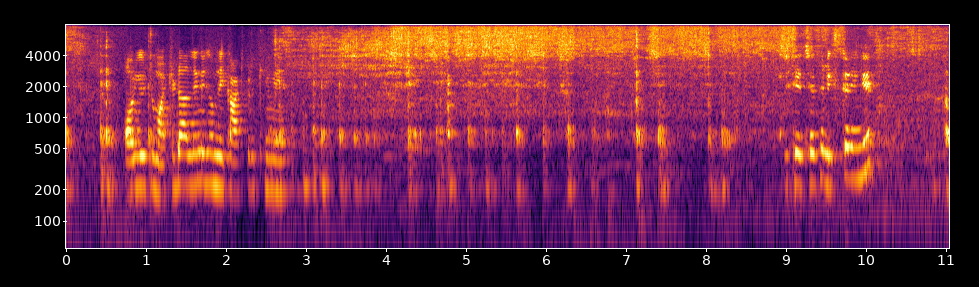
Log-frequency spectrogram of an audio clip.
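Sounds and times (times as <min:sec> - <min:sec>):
tomatoes sizzling in hot oil: 0:00.0 - 0:00.9, 0:02.5 - 0:11.0
spatula scraping a pan: 0:02.6 - 0:09.1.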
